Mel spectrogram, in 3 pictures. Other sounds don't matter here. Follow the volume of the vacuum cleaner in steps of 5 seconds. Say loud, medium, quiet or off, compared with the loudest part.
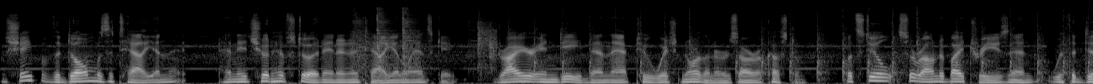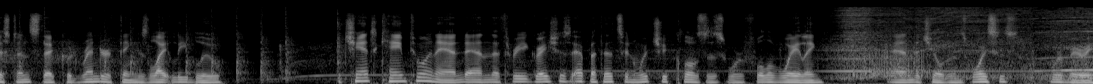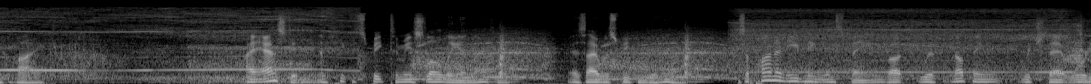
quiet, quiet, quiet, medium, loud, loud, loud.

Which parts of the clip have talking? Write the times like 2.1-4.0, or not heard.
0.0-13.2, 14.3-19.2, 19.8-22.4, 24.3-32.7.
